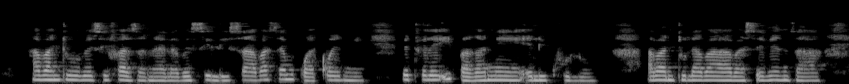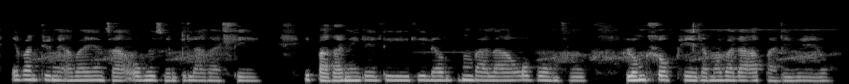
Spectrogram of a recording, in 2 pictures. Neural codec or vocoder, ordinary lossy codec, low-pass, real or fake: none; MP3, 32 kbps; 7.2 kHz; real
